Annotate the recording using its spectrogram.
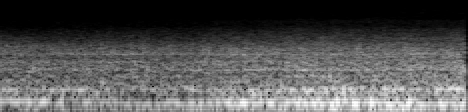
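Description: Ice resurfacing machine running as it drives onto the ice, a steady low motor hum that grows gradually louder as it approaches.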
